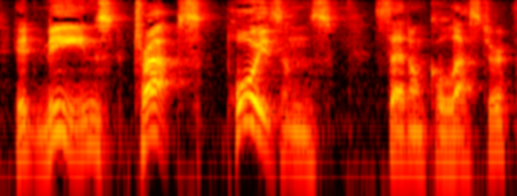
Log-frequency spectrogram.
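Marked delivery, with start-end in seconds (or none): 0.1-2.5 slow, weighty list of dangers; ominous. A narrator's reading. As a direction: space out each dreadful word. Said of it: "said Aunt Dorothy ominously".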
